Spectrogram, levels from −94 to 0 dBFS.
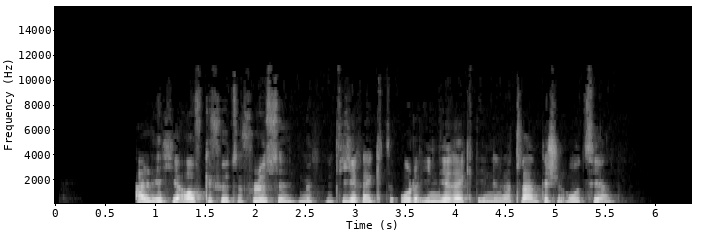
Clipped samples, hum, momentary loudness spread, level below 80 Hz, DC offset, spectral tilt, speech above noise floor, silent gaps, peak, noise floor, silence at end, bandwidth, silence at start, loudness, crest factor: under 0.1%; none; 9 LU; -66 dBFS; under 0.1%; -8 dB/octave; over 70 dB; none; -2 dBFS; under -90 dBFS; 0.8 s; 9.4 kHz; 0.8 s; -21 LUFS; 20 dB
